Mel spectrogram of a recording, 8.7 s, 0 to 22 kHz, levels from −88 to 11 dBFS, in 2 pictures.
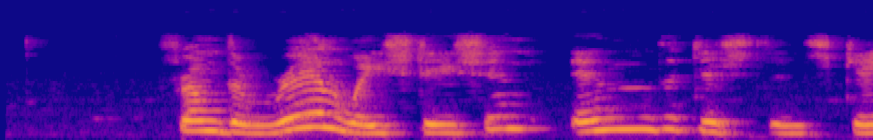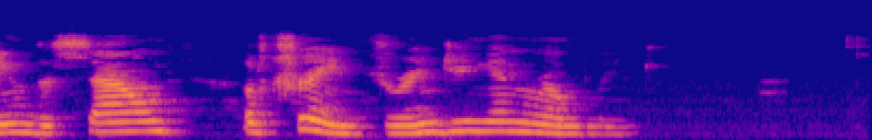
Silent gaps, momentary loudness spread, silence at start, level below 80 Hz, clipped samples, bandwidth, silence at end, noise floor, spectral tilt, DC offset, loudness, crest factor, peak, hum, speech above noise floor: none; 10 LU; 0.85 s; -66 dBFS; under 0.1%; 8.2 kHz; 1.25 s; -69 dBFS; -3 dB/octave; under 0.1%; -18 LUFS; 16 dB; -2 dBFS; none; 51 dB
